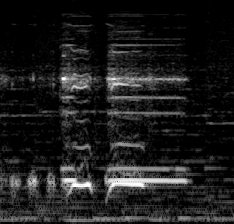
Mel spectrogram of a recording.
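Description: Electronic jingle from a Hey Duggee Smart Tablet toy: a few short beeping notes, then two sliding synthesized notes, the second held for nearly a second before it stops.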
